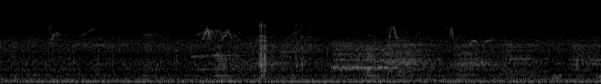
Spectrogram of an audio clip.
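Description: Outdoor ambience with small birds chirping now and then, and a single sharp click about two and a half seconds in.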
